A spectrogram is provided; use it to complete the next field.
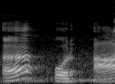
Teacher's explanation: कंठ से उच्चारित होने वाले जो स्वर है वह अ और आ है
